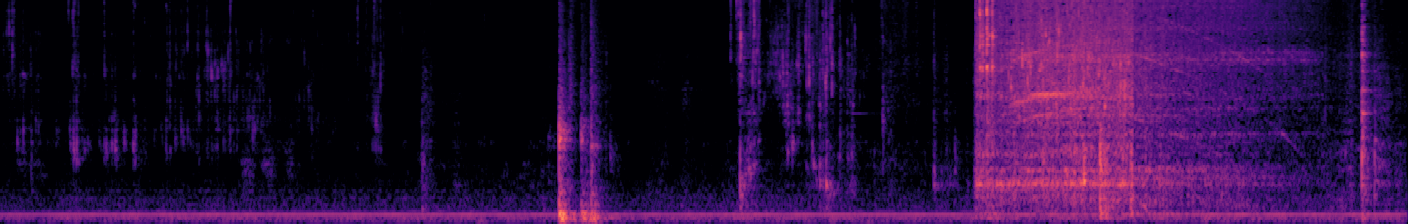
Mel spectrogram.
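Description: Freshly boiled water poured from an electric kettle into a cup, then a single knock. About ten seconds in, the hot water is poured from the cup into a glass bowl of batter liquid, a splashy pour that starts suddenly and fades out over a few seconds.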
